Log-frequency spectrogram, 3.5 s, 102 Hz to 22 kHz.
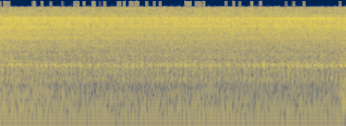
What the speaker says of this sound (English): And engine speeds are already better, 1300 RPM.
